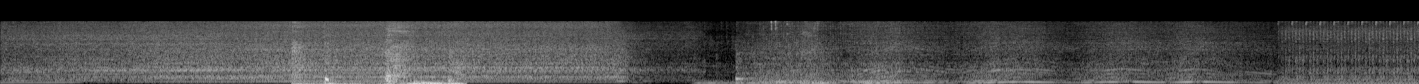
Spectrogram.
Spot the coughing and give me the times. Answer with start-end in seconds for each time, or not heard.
2.9-4.7, 7.3-8.4.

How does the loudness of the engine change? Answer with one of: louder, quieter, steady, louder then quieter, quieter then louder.
quieter.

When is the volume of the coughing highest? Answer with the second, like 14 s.
3 s.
